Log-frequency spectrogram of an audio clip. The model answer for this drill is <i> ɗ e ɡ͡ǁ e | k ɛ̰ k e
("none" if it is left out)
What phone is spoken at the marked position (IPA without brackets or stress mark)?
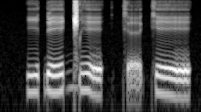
i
